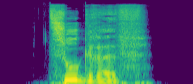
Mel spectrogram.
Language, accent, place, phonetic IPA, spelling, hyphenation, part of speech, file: German, Germany, Berlin, [ˈt͡suːɡʁɪf], Zugriff, Zu‧griff, noun, De-Zugriff.ogg
- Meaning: 1. access 2. grasp 3. raid, intervention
